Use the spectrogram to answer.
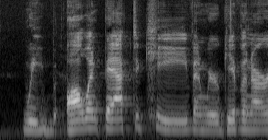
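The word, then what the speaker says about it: Kyiv: is the ukrainian pronunciation a lot of folks are going to say kiev that's russia that's russian that's also the chicken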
